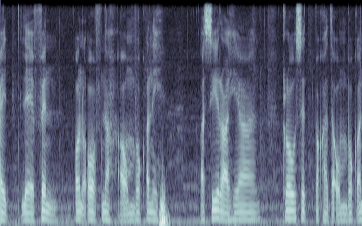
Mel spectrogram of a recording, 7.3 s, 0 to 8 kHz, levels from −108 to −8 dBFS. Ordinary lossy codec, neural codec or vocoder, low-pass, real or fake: none; none; 7.2 kHz; real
